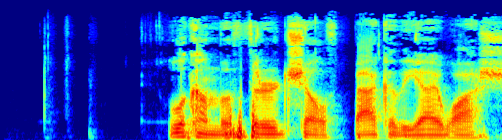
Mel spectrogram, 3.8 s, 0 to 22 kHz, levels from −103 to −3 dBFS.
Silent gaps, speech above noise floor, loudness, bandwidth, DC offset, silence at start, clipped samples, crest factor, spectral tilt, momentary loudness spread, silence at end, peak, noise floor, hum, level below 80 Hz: none; 53 dB; -15 LUFS; 14.5 kHz; under 0.1%; 1.25 s; under 0.1%; 16 dB; -5 dB/octave; 5 LU; 0 s; 0 dBFS; -68 dBFS; none; -40 dBFS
